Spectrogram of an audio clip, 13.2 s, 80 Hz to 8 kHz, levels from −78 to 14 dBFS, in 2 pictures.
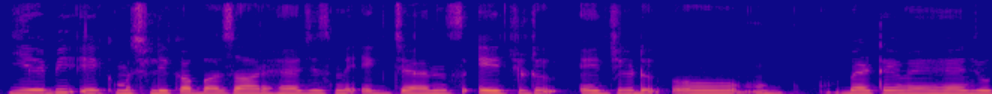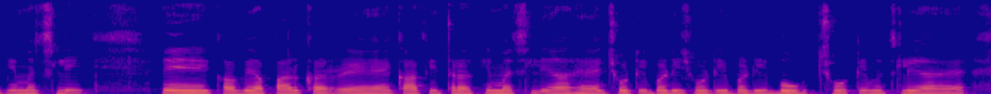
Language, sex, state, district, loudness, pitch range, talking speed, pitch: Hindi, female, Uttar Pradesh, Muzaffarnagar, -33 LUFS, 205-215 Hz, 170 wpm, 210 Hz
